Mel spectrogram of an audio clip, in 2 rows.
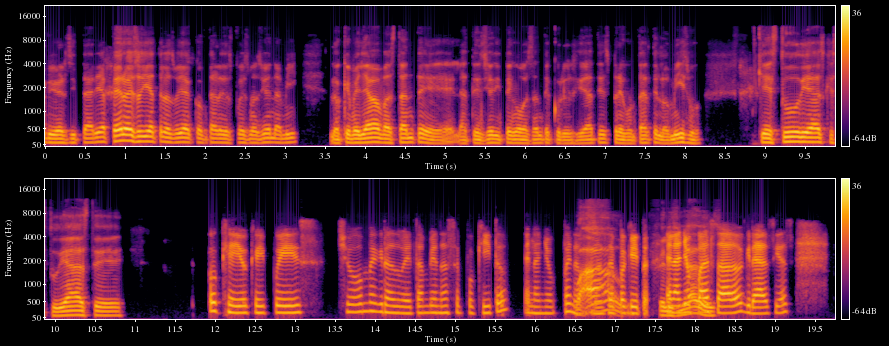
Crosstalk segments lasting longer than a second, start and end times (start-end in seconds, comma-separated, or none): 16.5-18.4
